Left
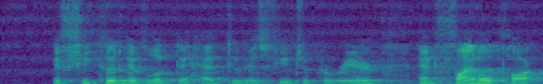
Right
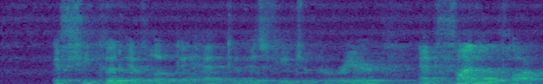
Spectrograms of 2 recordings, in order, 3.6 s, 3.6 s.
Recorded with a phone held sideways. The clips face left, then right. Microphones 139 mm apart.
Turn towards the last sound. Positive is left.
turn(degrees=65)  # may be behind; listen again after turning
